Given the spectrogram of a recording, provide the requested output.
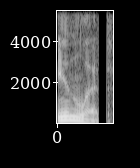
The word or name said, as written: inlet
